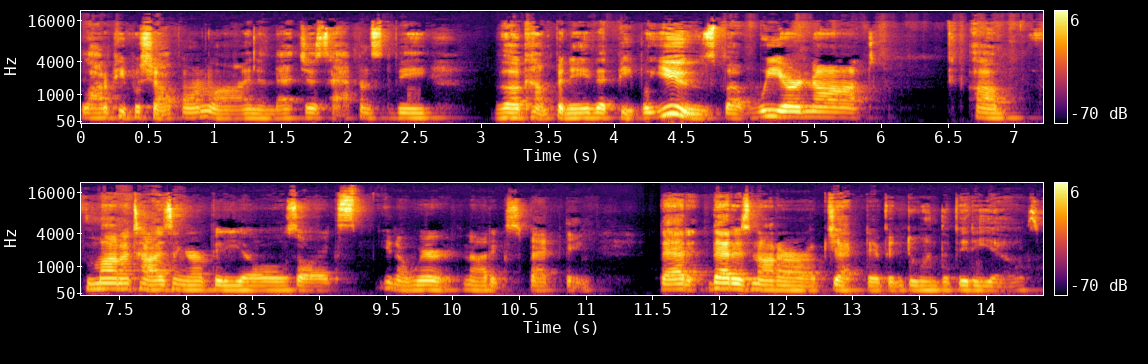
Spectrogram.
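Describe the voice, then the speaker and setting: A woman speaks at a moderate pace with a very deep, low pitch. Her intonation stays fairly even while her loudness swings widely. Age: 70s. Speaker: YouTube vlogger. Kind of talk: casual chat. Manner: halting.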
